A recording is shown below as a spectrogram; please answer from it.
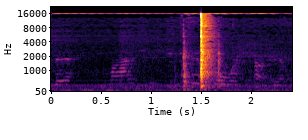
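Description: Hinged plastic control-panel cover of a Sharp C-1490A television being pressed shut. A small click comes first, then a sharp snap about a second and a half in.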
